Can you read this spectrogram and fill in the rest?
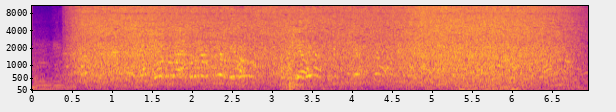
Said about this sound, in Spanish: Nogales amaneció bajo el agua. Las intensas lluvias de las últimas horas han provocado desafortunadamente destrucción, inundación y han cobrado la vida de dos personas. Una intensa tormenta sorprendió a Nogales, Sonora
